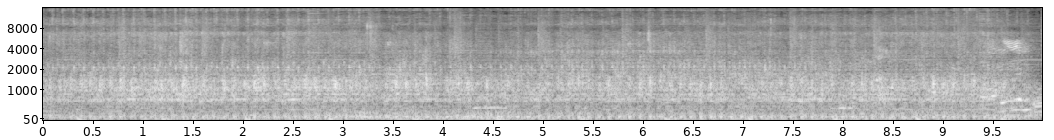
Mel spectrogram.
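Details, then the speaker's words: 2007 Honda Supra X 125 D PGM-FI, its first fuel-injected model, kick-started: light quick tek-tek ticking, about three a second, over a smooth, steady single-cylinder idle. This is normal injector tick, not loose valve clearance. "Only the body is cracked or broken, and right here there is a sound like tek tek tek, that's the sound of injection. Not the sound of a loose valve setting, but this is the sound of the"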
